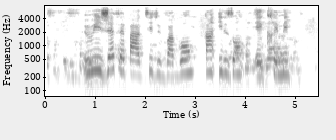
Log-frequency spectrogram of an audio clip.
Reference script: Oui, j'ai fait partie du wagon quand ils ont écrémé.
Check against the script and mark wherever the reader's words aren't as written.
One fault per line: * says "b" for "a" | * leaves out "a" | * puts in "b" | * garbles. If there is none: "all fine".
all fine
